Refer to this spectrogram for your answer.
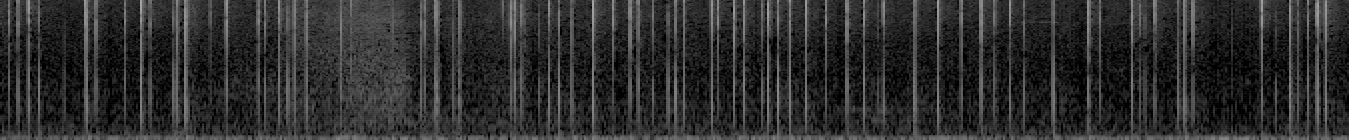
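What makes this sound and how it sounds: Long pointed nails tap and scratch the glass screen of a small, thin, black smartphone lying flat and screen-up on faux fur. Rapid, crisp, bright clicks sound in a dense, uneven stream, with softer scratching between them. A steady low hum runs underneath throughout.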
